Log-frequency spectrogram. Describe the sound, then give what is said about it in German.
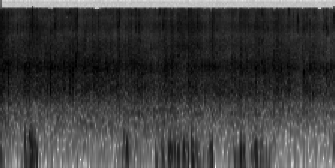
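Steady applause from an audience, a dense, even wash of many hands clapping at once, sustained loudly for the whole stretch with a few faint low bumps underneath. “Sie klatschen.”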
